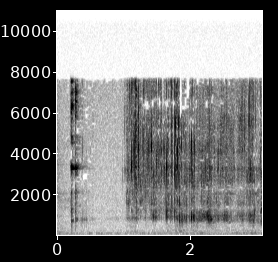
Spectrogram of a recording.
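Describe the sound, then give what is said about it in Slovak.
Hot water is poured over a ball of rolled-up tea, which unfurls in the water, in a steady, splashing stream that starts after a short pause, following a brief tap at the start. It runs continuously, bright and hissy, with no talking. “Toto krásne tečie.”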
